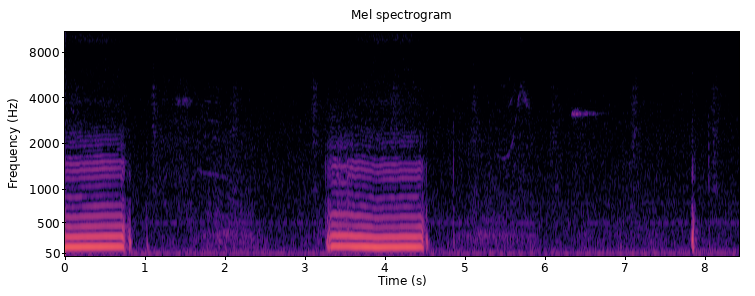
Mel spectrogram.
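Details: A sleeping pug named Rupert Eli, eyes open, gives deep buzzing snores. Two long, rich, nasal drones about three seconds apart, each roughly a second long, with quiet breaths and one sharp tick between them.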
